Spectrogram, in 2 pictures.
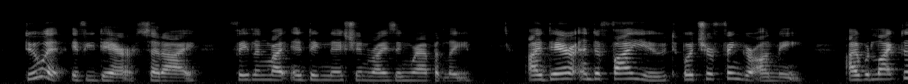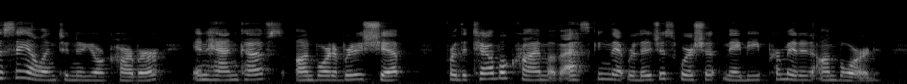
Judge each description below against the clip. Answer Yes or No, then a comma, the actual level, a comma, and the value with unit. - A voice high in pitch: Yes, high, 210 Hz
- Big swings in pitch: No, average, 3.5 semitones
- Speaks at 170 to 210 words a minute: Yes, average, 175 wpm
